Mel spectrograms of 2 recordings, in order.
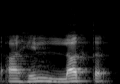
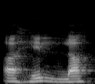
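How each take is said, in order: First: The word ends with a bare t sound. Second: The word ends with a soft h sound. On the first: The speaker calls it wrong. "अहिल्लत ऐसे नहीं पढ़ेंगे" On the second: The speaker calls it right. "यहाँ इसको हा से बदल देंगे ... अहिल्ला पढ़ेंगे"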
